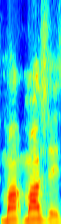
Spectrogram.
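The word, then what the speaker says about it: Myjai: How do you pronounce it? Maje or Maje Sanders? Maje Sanders.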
